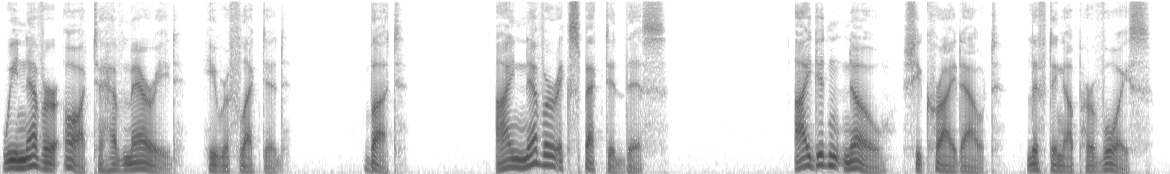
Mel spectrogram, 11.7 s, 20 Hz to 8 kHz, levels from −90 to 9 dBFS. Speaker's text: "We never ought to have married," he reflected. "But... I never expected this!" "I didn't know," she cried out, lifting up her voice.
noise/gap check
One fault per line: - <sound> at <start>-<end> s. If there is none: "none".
none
